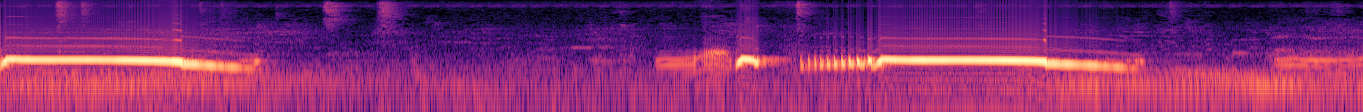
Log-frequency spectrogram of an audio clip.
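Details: Puter pelung, a Barbary dove, with a long drooping hoot, a few seconds of near silence, then a burbling pulsed roll and another long, steady hoot that falls at its end.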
